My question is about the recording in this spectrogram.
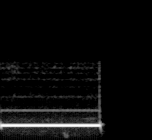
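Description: Telephone ring tone from an outgoing call being placed: a single steady, buzzy tone holds loud for about a second, then cuts off into silence, with no voices.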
